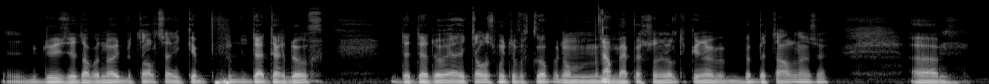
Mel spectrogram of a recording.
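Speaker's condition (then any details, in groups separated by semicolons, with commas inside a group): Stuttering; stutter since youth, returned after electric shock from stripping live cable, resuscitated, large part of tongue missing; publicly known, occasionally a hindrance, tongue loss causing few complaints, reading aloud stopped at entrance exam; repeated sounds, repeated words, prolonged sounds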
